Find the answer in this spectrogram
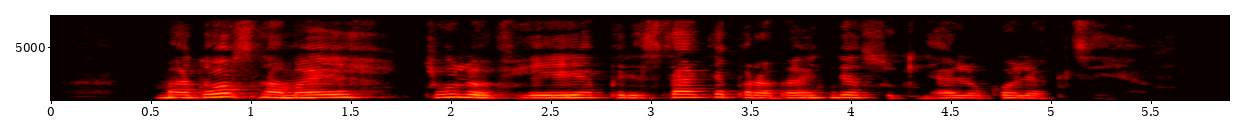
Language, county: Lithuanian, Vilnius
